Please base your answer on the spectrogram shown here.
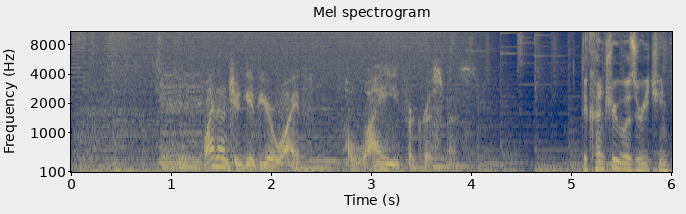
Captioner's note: cheesy 60s announcer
